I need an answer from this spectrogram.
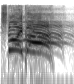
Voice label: brit sniper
